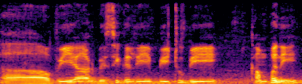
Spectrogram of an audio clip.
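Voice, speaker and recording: The man's voice sits fairly high in pitch. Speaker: business executive, panelist. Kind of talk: panel discussion. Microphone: speaking without the microphone.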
